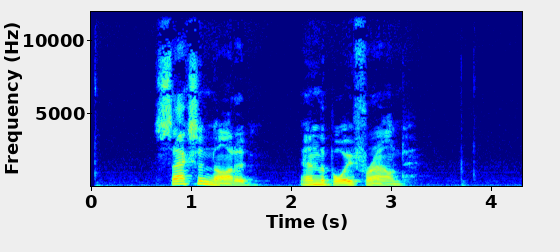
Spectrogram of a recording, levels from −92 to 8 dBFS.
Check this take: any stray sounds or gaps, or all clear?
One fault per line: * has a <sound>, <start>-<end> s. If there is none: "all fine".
all fine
